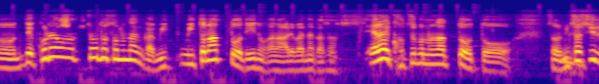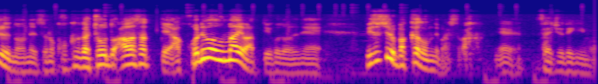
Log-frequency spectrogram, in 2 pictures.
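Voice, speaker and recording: Fairly high male voice at a very fast pace, with very wide pitch swings and big swings in loudness over a quiet background. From Tokyo, Katsushika (shitamachi). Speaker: podcast host. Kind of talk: casual chat. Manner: halting, many fillers.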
